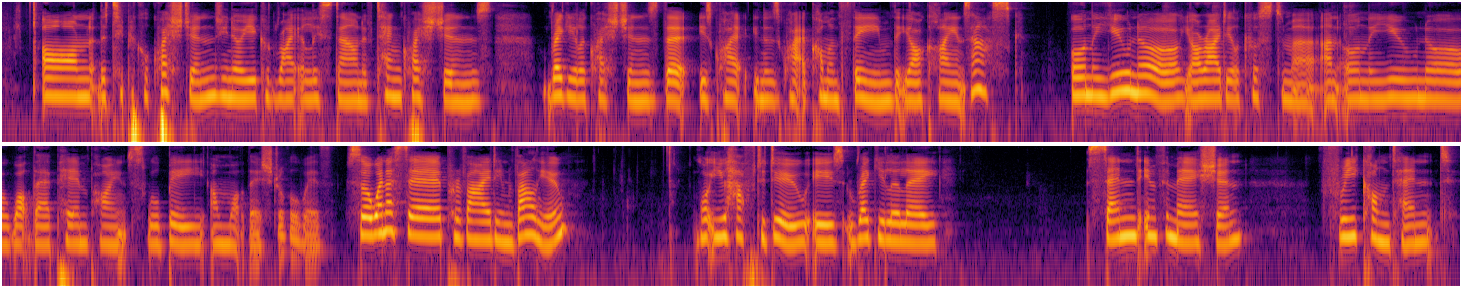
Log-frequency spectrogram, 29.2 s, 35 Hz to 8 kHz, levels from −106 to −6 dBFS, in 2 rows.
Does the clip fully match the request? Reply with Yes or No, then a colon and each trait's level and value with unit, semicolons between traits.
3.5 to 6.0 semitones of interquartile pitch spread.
No: average, 3.1 semitones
